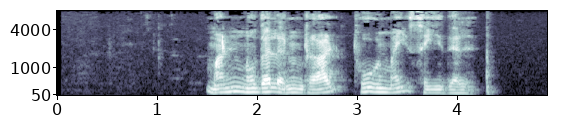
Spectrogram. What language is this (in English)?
Tamil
